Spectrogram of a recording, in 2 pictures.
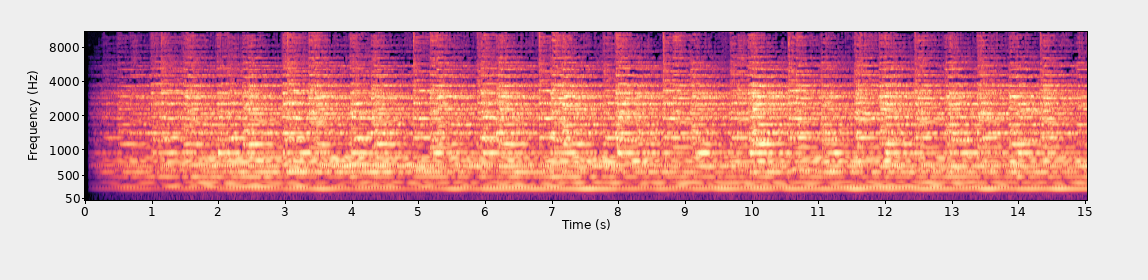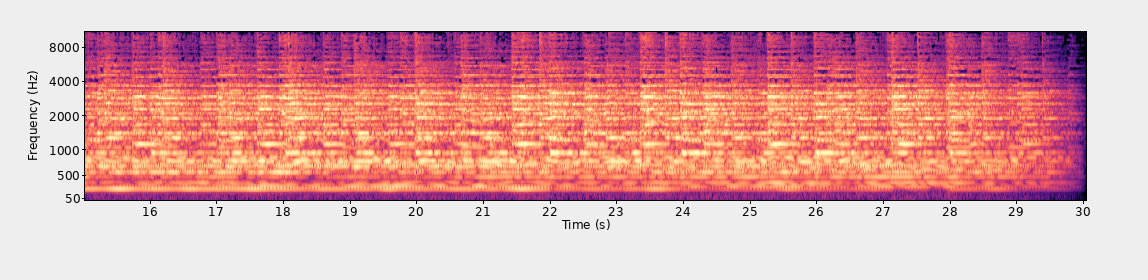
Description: Die drei Schilling-Glocken sind in progressiver Rippe gegossen.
